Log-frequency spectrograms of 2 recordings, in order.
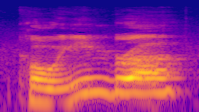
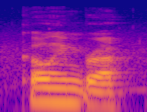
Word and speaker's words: Coimbra: You're making me look bad the way you pronounce that, because I can't roll my R. Sorry. Coimbra.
